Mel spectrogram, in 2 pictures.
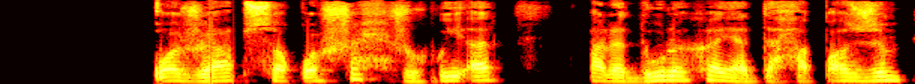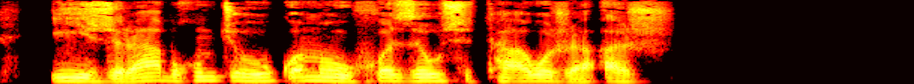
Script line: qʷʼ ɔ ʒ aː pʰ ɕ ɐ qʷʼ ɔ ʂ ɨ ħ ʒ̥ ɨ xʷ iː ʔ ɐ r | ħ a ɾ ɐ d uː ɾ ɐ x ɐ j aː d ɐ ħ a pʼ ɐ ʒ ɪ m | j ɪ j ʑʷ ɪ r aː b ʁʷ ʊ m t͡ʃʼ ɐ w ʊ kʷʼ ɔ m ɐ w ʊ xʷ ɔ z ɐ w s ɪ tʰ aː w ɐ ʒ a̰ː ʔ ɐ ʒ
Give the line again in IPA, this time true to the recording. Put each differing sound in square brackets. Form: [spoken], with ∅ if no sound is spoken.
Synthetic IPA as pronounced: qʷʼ ɔ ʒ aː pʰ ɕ ɐ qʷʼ ɔ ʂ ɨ ħ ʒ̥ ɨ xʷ iː ʔ ɐ r | ħ a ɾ ɐ d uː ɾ ɐ x ɐ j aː d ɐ ħ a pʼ ɐ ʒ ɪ m | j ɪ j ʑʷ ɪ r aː b ʁʷ ʊ m t͡ʃʼ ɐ w ʊ kʷʼ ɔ m ɐ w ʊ xʷ ɔ z ɐ w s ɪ tʰ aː w ɐ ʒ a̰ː ʔ ɐ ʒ

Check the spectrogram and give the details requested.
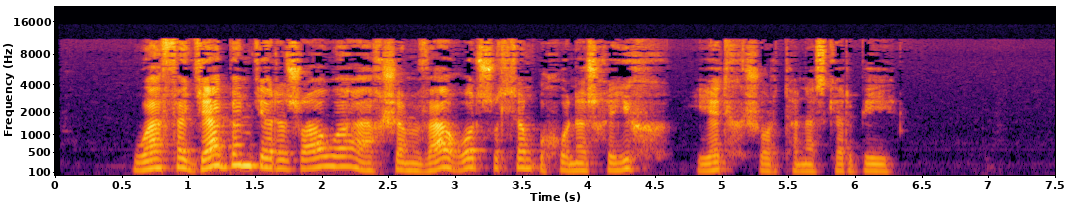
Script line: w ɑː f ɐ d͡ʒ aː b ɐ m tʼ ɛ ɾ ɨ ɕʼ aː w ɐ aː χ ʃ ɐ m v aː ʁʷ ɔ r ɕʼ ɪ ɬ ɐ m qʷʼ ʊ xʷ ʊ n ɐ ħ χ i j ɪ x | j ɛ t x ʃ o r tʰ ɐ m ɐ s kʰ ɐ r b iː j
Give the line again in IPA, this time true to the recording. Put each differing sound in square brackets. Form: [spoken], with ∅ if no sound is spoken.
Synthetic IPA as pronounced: w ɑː f ɐ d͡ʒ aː b ɐ m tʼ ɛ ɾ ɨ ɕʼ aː w ɐ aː χ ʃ ɐ m v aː ʁʷ ɔ r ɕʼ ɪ ɬ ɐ m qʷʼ ʊ xʷ ʊ n ɐ [ɕ] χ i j ɪ x | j ɛ t x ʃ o r tʰ ɐ [n] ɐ s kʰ ɐ r b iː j

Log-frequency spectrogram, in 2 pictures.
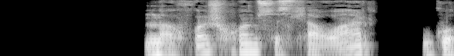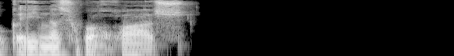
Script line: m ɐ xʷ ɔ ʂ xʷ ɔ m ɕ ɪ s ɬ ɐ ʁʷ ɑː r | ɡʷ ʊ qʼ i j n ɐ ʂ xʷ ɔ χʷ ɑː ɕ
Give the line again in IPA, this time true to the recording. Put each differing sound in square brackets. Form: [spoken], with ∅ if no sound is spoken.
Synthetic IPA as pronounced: m ɐ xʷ ɔ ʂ xʷ ɔ m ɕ ɪ s ɬ ɐ ʁʷ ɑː r | ɡʷ ʊ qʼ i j n ɐ [s] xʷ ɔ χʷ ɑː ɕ

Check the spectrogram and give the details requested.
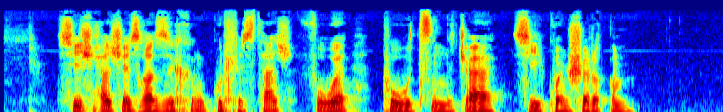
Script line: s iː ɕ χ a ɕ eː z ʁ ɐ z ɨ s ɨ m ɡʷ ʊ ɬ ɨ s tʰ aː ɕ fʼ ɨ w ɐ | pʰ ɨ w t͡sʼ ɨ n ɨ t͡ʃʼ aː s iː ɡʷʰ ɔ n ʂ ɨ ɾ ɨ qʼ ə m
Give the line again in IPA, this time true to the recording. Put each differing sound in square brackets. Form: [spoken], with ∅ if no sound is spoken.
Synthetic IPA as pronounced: s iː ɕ [ħ] a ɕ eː z ʁ ɐ z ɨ [x] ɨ m ɡʷ ʊ ɬ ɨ s tʰ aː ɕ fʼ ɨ w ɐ | pʰ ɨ w t͡sʼ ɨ n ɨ t͡ʃʼ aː s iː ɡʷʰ ɔ n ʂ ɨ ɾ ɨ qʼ ə m

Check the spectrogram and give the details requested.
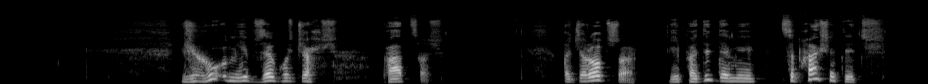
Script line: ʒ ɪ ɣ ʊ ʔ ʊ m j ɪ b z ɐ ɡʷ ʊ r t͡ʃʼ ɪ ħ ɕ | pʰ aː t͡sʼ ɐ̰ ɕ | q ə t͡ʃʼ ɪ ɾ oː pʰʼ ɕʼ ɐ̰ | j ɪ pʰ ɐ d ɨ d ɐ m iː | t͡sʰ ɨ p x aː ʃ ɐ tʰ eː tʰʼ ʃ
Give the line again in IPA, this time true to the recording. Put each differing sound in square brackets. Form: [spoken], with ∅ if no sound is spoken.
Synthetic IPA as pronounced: ʒ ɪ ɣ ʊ ʔ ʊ m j ɪ b z ɐ ɡʷ ʊ r t͡ʃʼ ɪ ħ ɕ | pʰ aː t͡sʼ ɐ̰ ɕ | q ə t͡ʃʼ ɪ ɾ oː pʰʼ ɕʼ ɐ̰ | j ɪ pʰ ɐ d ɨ d ɐ m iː | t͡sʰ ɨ p [χ] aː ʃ ɐ tʰ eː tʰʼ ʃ

